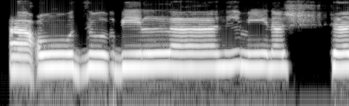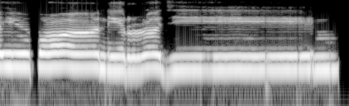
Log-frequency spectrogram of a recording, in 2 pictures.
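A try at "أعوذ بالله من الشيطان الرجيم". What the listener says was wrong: Pada za, kemudian pada shin. Minasya, jangan di seperti berhenti ya.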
